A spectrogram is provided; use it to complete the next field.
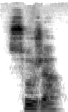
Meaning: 1. soy (sauce) 2. soy (plant)
- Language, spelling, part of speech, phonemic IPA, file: French, soja, noun, /sɔ.ʒa/, Fr-soja.ogg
